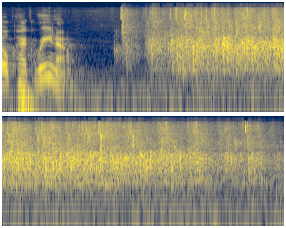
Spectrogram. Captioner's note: audience applauds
